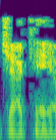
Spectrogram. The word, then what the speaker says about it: Jacquie: And I think I said that right. J-A-C-Q-U-I-E. Jack A, I believe that's where you pronounce that.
